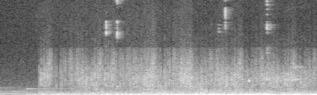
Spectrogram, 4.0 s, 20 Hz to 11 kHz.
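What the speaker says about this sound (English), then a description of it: "Once we start shooting, like now, we have pretty much won the battle." Naval gunfire from early dreadnought-era warships in the strategy game Rule The Waves 3, heard as a sustained low rumble with a booming onset, layered with faint higher crackles.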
